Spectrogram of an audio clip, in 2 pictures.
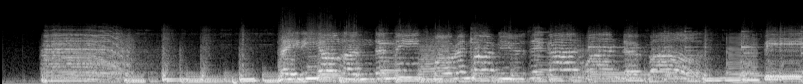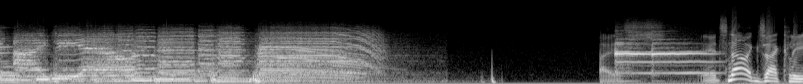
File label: Radio London Pirate Radio Jingles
